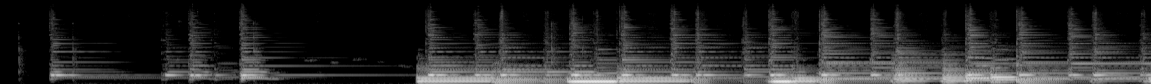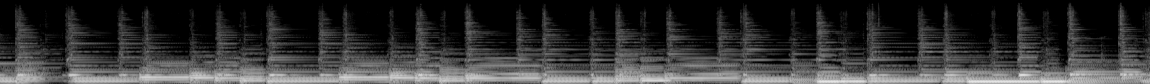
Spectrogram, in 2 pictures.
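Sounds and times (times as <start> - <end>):
bass practice playing: 4.2 - 23.0.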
